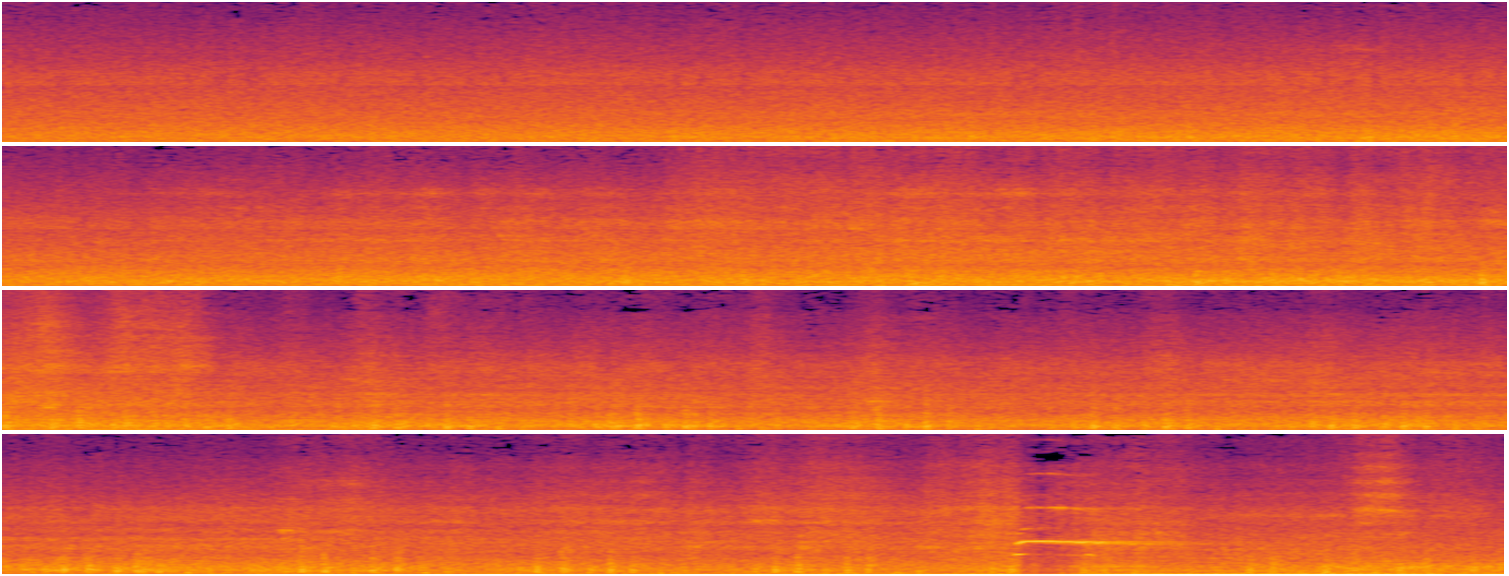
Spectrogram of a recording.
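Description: Long freight train of container wagons (the onion train) rolling past on a curving track, its wheels clattering and squealing, growing louder over the first half. A brief sharp wheel squeal comes near the end, over the steady rush of a river.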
